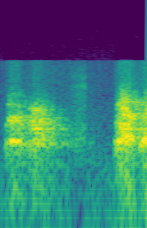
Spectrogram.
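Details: German Shepherd barking at something during a live radio conversation: two muffled, low barks separated by a short pause, with a narrow, telephone-like sound quality.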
